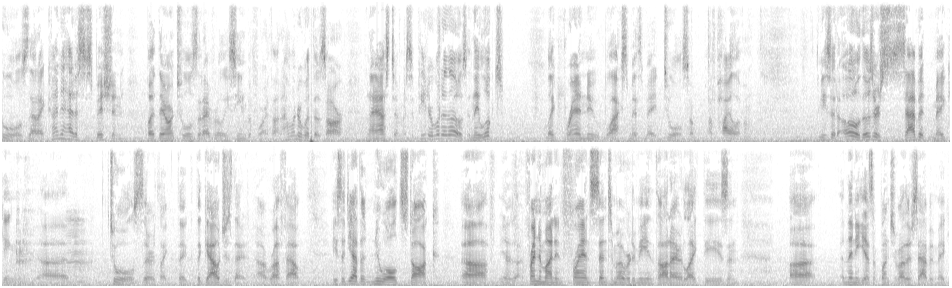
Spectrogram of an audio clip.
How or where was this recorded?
inside a vehicle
